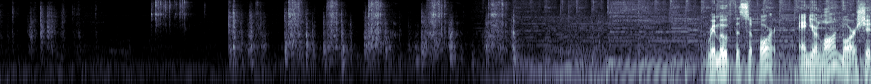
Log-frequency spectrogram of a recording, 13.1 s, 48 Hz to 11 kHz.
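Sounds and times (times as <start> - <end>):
ratchet wrench clicking: 4.3 - 7.8.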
